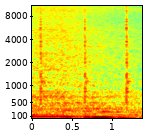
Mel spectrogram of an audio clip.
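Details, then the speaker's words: CG 150 motorcycle engine at idle: sharp knock about twice a second over a low rumble; crankshaft has play in its main bearing and moves side to side, after a welded clutch basket was also found. "Quando a o motor tá em marcha lenta, bate muito, faz muito barulho. Ele não pode fazer esse movimento."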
